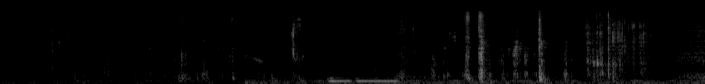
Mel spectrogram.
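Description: Close-miked bites and chewing of a deep-dish pizza slice, its crisp crust crunching in a quick run of sharp crackles that is loudest about five seconds in.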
